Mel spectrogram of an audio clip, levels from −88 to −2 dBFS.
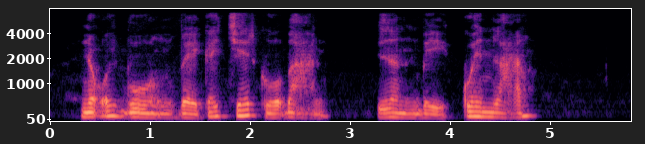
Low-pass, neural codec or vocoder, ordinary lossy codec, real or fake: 7.2 kHz; codec, 16 kHz, 8 kbps, FunCodec, trained on LibriTTS, 25 frames a second; MP3, 64 kbps; fake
